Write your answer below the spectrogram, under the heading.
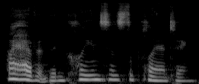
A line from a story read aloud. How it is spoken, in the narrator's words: she sighs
